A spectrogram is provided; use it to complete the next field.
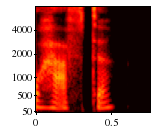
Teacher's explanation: E essa transformação toda acontece em etapas. Primeiro, o som do V em have se transforma num som de F, que é mais fácil de emendar com o que vem depois. Em seguida, a vogal da palavra to meio que relaxa, vira um som mais neutro, quase um o famoso schwa. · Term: contração informal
